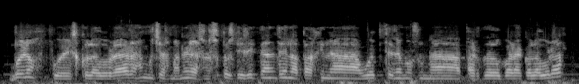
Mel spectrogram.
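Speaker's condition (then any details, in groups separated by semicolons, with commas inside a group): No condition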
